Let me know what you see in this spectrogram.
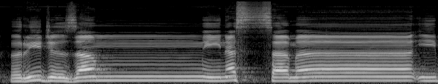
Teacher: نون تنوین کا ادغام ہو گیا میم میں، ادغام بالغنہ ہے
